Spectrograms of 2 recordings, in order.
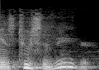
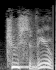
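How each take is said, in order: First: Said in the usual way. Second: TOO lifted high on a rise; stress on TOO. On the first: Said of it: "we say". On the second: Shown as a demonstration. Preacher teaching the congregation the phrase, TOO stressed. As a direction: lean up on the word "Too" in "Too severe". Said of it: "we say, is too severe".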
